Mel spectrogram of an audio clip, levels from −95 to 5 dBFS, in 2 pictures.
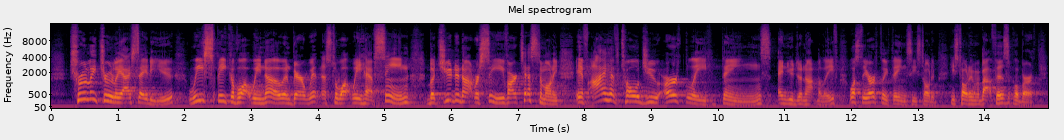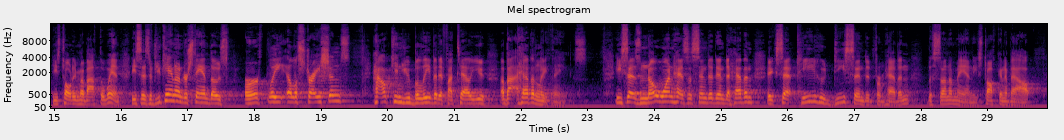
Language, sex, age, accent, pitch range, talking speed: English, male, 40-59, American, 140-190 Hz, 200 wpm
